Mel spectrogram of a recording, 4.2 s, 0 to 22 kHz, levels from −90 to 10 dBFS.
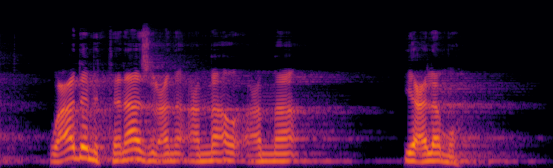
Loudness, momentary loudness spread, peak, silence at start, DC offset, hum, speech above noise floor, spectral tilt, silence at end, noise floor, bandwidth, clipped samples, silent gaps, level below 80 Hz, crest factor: -23 LUFS; 11 LU; -6 dBFS; 0 s; under 0.1%; none; 33 dB; -6.5 dB/octave; 0.4 s; -55 dBFS; 11 kHz; under 0.1%; none; -74 dBFS; 18 dB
